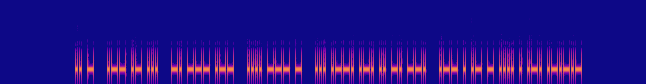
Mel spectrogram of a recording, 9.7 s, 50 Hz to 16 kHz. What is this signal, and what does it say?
Morse code, heard as a keyed tone, about 40 wpm, 700 Hz. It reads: IT WAS NOW HOT SPRING WEATHER.
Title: Sentences from Top 1200 Words 40wpm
